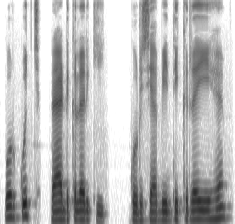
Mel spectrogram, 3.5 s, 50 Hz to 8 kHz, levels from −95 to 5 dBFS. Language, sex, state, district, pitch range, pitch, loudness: Hindi, male, Uttar Pradesh, Saharanpur, 115-140 Hz, 120 Hz, -18 LUFS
